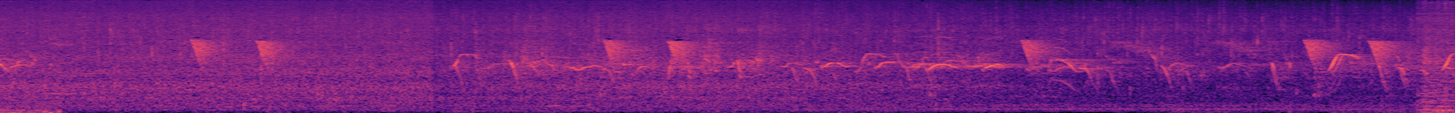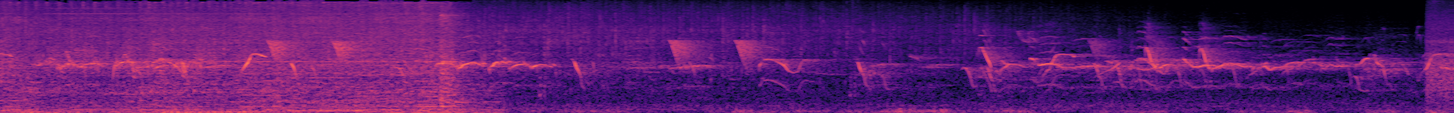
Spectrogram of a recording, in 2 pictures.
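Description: Birds calling: a steady chatter of short chirps with a sharp two-note call repeating about every four seconds. From about the middle a rushing noise rises for several seconds, then falls away.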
